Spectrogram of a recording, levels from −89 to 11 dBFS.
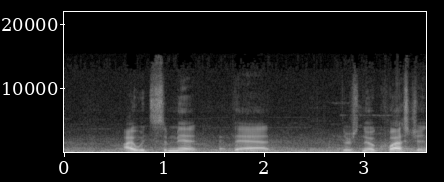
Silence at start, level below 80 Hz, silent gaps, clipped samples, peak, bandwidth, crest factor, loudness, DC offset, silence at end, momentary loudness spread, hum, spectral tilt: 0 s; -48 dBFS; none; under 0.1%; 0 dBFS; 15 kHz; 20 dB; -20 LUFS; under 0.1%; 0 s; 19 LU; none; -5 dB/octave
